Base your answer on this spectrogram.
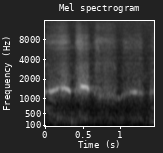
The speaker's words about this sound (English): He's whistling while he reads his Bible.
